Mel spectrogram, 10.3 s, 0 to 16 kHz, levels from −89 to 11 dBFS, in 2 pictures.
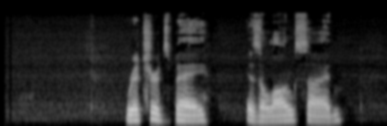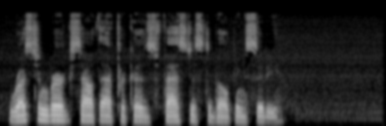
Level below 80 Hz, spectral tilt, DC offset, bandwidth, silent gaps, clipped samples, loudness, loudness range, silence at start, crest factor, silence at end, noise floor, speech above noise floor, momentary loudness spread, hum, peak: -64 dBFS; -5 dB/octave; under 0.1%; 11.5 kHz; none; under 0.1%; -21 LUFS; 6 LU; 1.7 s; 18 dB; 1.45 s; -62 dBFS; 41 dB; 10 LU; none; -4 dBFS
